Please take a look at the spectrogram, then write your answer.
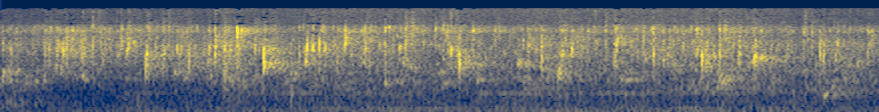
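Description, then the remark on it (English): Water runs steadily from a tap, a continuous splashing hiss with small bubbling flickers, holding at an even level for a few seconds with no voices. “Most of us take access to running water for granted.”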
